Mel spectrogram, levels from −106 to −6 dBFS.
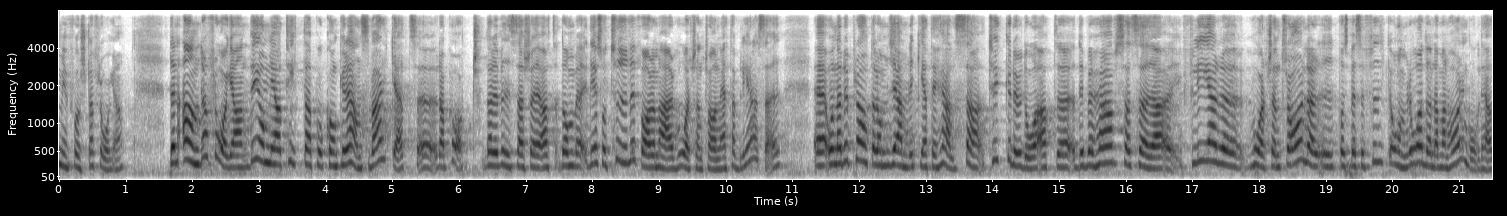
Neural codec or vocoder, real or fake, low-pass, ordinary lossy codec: codec, 16 kHz in and 24 kHz out, 2.2 kbps, FireRedTTS-2 codec; fake; 7.2 kHz; none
